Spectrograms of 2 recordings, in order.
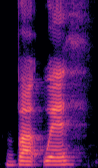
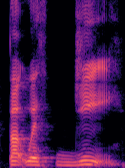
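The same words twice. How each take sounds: First: "but with" said with no G sound at the end; syllables without the G. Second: "but with gi" ending on a clear hard G plus long E; G sound added. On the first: Teacher splitting buggy into syllables, leaving out the G. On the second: Teacher correcting herself, saying the syllables with the G. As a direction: add the G: "but with gi". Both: Shown as a demonstration. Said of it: "whoops, I need that G in there".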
